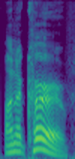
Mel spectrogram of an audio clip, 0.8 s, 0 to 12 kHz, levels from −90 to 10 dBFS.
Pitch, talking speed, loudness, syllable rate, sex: 155 Hz, 235 wpm, -15 LUFS, 6.2 syllables/s, male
